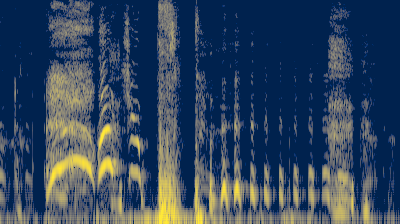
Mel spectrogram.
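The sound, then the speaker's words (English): Loud: a wavering, gasping build-up breaks into a sharp sneeze, immediately followed by a rapid sputtering run of fart-like pulses that slows and fades, with a final wheezy burst. “It's when you fart and sneeze at the same time.”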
